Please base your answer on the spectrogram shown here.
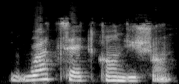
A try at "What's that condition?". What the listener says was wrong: Okay, good. Thank you.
